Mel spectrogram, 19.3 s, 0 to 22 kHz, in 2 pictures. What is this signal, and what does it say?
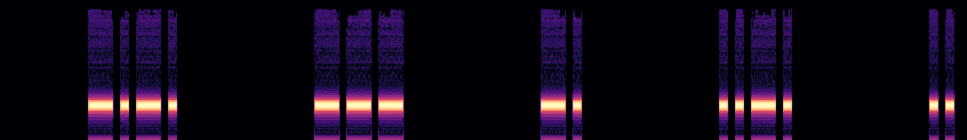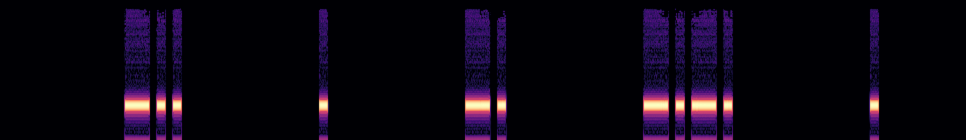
Morse code, heard as a keyed tone, about 15 wpm, spaced as for 5 wpm, 1000 Hz. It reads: CONFIDENCE
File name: qotdfiles / 5wpm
